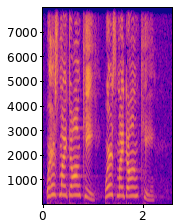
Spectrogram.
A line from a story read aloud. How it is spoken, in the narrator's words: he rides around yelling on his donkey backwards, saying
